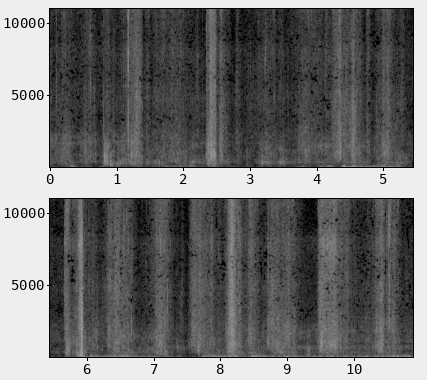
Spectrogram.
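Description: Footsteps of a person walking on a dirt forest trail covered in dead leaves, in an uneven pace of crunching steps.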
